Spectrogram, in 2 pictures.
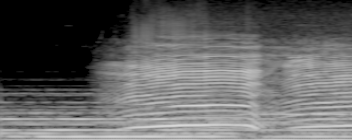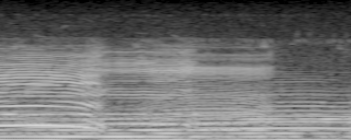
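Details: Cow lowing in a series of long, rich moos, each swelling then dropping in pitch, sounding back to back, with gentle piano music underneath.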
